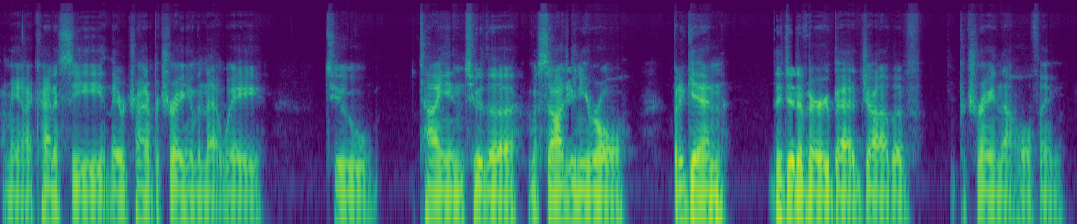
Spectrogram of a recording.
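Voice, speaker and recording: A man's voice: sits low, level tone, moderate pace. A man giving a casual, unscripted movie review, sounding tipsy as he stumbles over words and catches himself.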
